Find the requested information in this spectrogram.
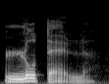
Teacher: All right, and third example, so I took on purpose this hôtel, okay, because it starts with H, but remember that in French we don't pronounce H, okay, so basically the first sound of the word is the vowel O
